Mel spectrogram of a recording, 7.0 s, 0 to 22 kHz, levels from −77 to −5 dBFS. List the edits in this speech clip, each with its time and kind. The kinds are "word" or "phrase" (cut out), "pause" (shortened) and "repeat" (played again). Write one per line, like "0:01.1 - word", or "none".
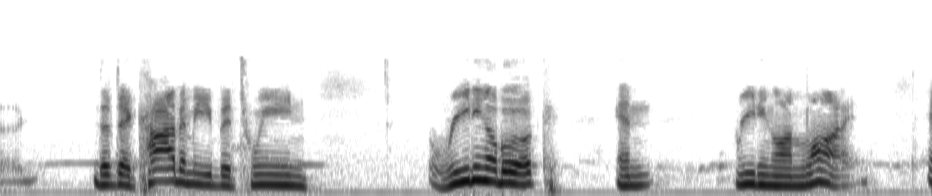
none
